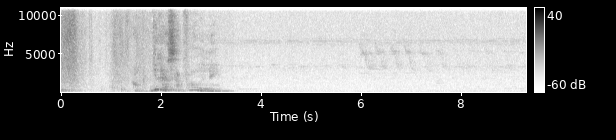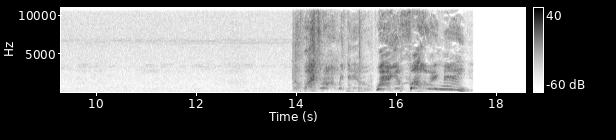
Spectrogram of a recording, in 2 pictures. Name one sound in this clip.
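A teenage boy talks close by, with animation.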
